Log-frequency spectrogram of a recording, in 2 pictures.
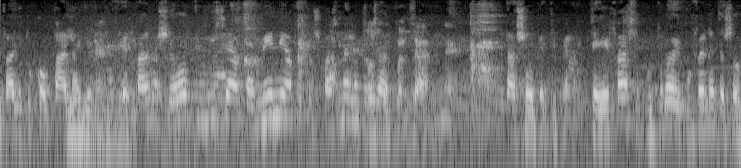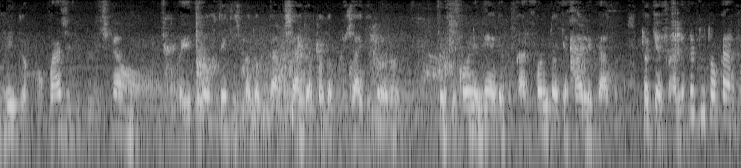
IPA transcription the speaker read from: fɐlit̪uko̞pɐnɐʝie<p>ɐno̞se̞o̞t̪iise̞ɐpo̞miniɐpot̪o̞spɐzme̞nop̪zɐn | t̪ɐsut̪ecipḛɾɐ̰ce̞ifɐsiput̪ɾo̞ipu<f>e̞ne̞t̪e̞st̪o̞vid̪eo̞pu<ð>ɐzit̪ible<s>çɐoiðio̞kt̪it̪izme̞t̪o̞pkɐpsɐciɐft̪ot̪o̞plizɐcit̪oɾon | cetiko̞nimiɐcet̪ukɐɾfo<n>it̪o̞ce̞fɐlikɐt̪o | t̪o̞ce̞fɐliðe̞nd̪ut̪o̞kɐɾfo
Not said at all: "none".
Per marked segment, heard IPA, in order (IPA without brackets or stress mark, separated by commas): p, f, v, s, n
